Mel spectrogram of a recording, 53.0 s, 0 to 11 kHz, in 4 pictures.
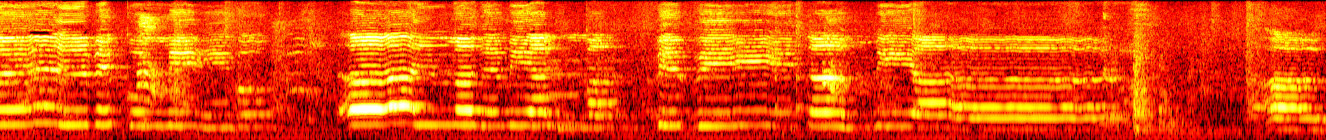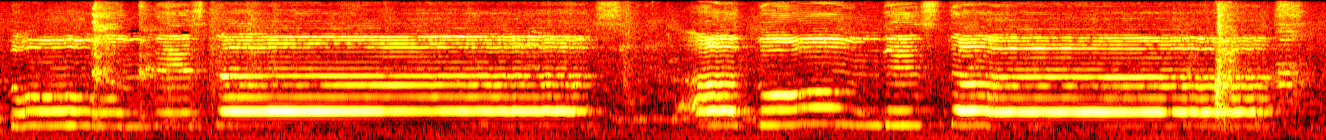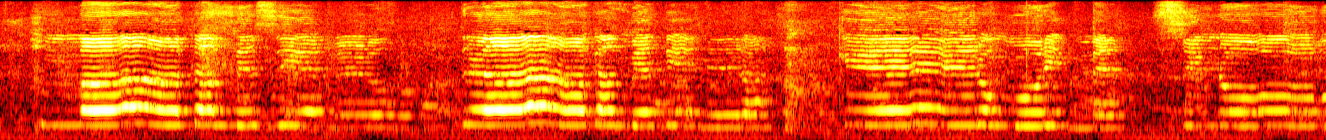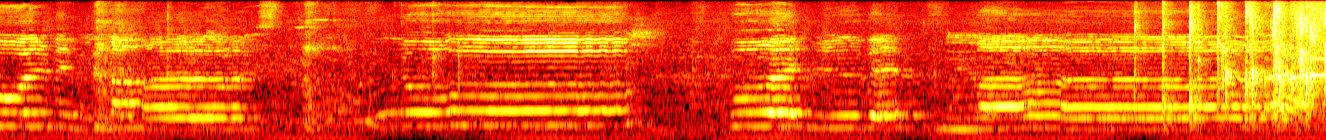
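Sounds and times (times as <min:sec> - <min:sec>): girl singing: 0:00.0 - 0:11.5, 0:12.5 - 0:42.6.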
